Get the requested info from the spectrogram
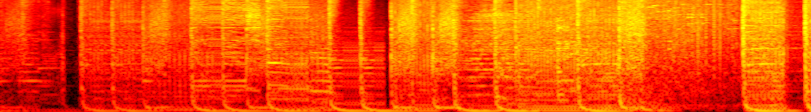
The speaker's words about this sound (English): You hear that glass breaking again, kind of gets used here and there little samples of voices and things.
